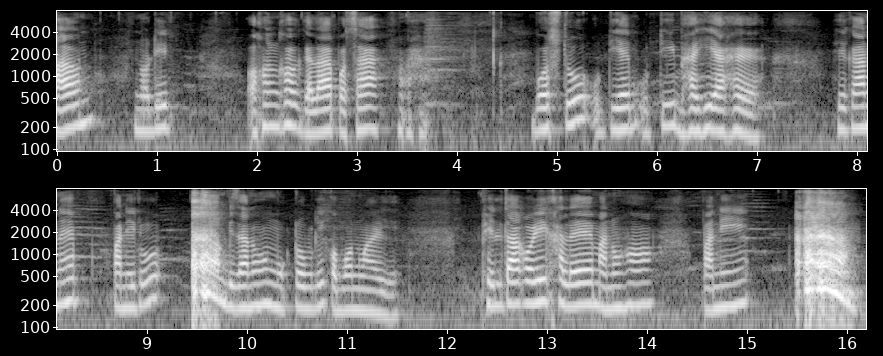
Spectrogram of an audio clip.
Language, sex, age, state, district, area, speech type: Assamese, female, 60+, Assam, Dhemaji, rural, spontaneous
